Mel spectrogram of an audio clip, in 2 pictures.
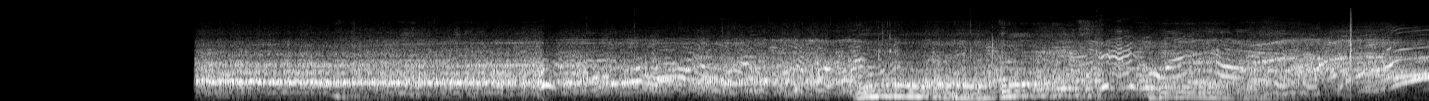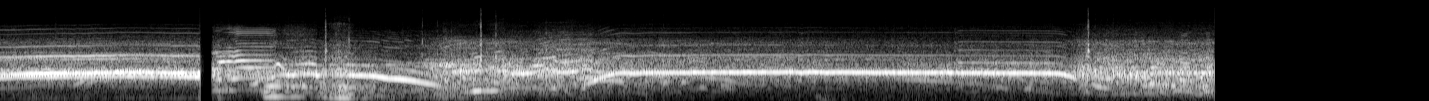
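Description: A large crowd screams and cheers in a big echoing hall.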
